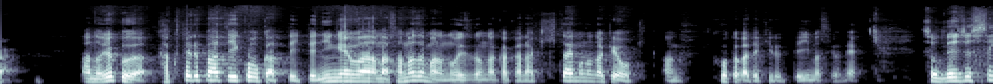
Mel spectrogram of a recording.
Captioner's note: speaking japanese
